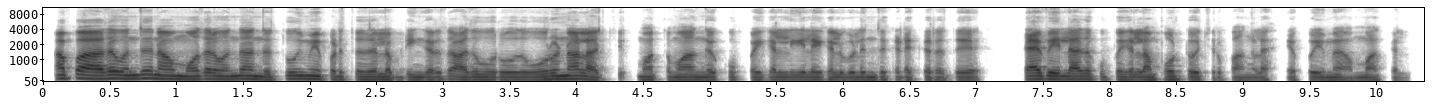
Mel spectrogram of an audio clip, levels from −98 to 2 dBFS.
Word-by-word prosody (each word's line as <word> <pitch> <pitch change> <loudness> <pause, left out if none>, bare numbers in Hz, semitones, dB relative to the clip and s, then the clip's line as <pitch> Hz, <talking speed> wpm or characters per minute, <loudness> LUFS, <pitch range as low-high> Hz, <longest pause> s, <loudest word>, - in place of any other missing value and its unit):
அப்ப 160 +2 0
அதை 145 +2 +6
வந்து 150 +3 +2
நாம 140 -2 +4
முதல்ல 130 +1 +3
வந்து, 130 +2 +2
அந்த 115 -2 +1
தூய்மைப்படுத்துதல் 120 -5 0
அப்பிடீங்கிறது 105 +2 -4
அது 110 - -1
ஒரு 110 - -3
ஒரு 105 0 -1
ஒரு 130 +2 +3
நாள் 140 -3 +5
ஆச்சு. 105 +2 -11 0.2
மொத்தமா 110 0 -3
அங்கே 105 -1 -1
குப்பைகள், 105 -1 -5
இலைகள் 105 -1 -1
விழுந்து 105 0 -3
கிடக்கிறது. 105 -1 -5 0.4
தேவையில்லாத 130 -2 +5
குப்பைகள்லாம் 115 0 -1
போட்டு 115 -1 -3
வைச்சிருப்பாங்கள்ல? 100 -1 -8 0.2
எப்பயுமே 105 0 -3
அம்மாக்கள் 100 -1 -8
110 Hz, 155 wpm, -23 LUFS, 105-125 Hz, 0.4 s, அதை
